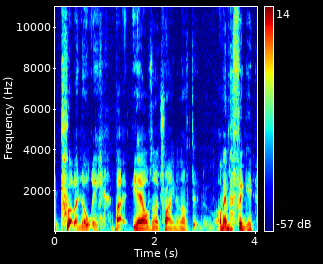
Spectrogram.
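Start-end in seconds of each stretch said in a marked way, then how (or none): 0.0-0.9 lightly voiced Cockney geezer, only a hint of Cockney; a touch of Cockney hard man; Danny Dyer. Quoting the actor's catchphrase to the viewers, a hint of Cockney. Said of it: "as Danny Dyer would say".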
